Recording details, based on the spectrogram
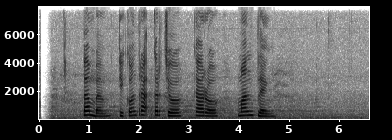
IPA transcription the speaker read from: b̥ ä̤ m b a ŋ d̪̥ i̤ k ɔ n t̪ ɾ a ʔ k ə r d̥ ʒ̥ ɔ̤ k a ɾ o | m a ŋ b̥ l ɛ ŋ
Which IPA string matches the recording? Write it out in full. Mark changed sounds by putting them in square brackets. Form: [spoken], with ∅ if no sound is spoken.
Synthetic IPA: b̥ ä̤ m b a ŋ d̪̥ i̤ k ɔ n t̪ ɾ a ʔ k ə r d̥ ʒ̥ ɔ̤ k a ɾ o | m a [n] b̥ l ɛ ŋ

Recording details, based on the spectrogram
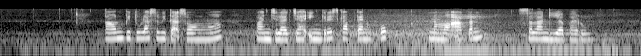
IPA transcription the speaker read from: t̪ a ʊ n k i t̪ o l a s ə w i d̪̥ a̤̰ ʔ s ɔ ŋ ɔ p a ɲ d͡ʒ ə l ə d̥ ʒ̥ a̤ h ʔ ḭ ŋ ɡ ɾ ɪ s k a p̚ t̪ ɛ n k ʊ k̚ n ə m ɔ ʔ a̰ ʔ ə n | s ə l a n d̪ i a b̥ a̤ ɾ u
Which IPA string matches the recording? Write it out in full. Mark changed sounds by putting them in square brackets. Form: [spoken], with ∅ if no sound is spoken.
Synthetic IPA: t̪ a ʊ n [p] i t̪ [u] l a s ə w i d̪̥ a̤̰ ʔ s ɔ ŋ ɔ p a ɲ d͡ʒ ə l [a] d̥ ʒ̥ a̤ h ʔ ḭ ŋ ɡ ɾ ɪ s k a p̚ t̪ ɛ n k ʊ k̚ n ə m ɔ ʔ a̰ [k] ə n | s ə l a n d̪ i a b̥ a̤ ɾ u

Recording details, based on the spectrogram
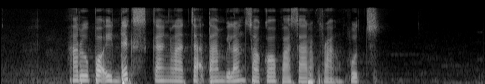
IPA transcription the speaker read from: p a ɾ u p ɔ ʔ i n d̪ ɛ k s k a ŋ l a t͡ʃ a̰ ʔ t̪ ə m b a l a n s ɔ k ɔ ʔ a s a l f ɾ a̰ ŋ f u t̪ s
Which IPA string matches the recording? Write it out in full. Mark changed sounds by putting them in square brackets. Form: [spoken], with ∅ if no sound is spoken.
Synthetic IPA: [ʔ] a ɾ u p ɔ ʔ i n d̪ ɛ k s k a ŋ l a t͡ʃ a̰ ʔ t̪ [a] m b [i] l a n s ɔ k ɔ [p] a s a [r] f ɾ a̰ ŋ f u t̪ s

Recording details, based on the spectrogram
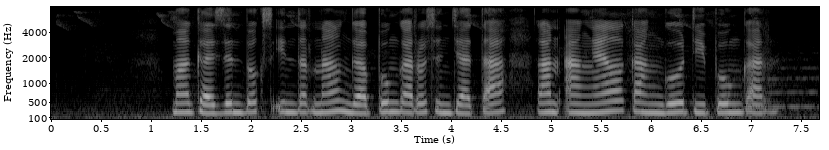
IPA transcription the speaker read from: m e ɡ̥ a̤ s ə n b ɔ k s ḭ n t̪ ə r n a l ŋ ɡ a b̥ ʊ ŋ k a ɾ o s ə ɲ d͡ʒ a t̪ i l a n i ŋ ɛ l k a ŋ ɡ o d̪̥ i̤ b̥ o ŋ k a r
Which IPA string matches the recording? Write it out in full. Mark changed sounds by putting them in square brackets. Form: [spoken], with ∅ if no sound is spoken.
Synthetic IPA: m [a] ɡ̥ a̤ [z] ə n b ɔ k s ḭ n t̪ ə r n a l ŋ ɡ a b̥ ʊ ŋ k a ɾ o s ə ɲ d͡ʒ a t̪ [a] l a n [a] ŋ ɛ l k a ŋ ɡ o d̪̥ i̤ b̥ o ŋ k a r

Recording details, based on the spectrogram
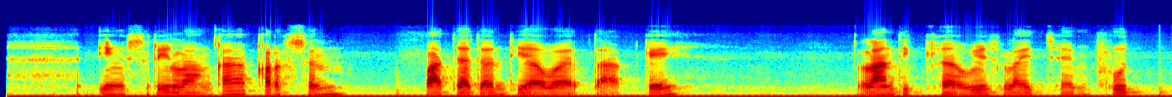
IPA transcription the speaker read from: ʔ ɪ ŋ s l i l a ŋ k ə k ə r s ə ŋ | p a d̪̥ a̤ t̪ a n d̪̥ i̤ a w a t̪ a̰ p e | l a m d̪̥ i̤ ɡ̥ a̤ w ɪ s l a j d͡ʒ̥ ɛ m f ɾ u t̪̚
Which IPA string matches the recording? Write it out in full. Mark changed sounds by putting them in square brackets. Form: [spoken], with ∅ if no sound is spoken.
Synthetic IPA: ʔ ɪ ŋ s [ɾ] i l a ŋ k [a] k ə r s ə [n] | p a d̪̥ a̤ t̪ a n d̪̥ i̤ a w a t̪ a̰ [k] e | l a [n] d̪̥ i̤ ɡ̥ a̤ w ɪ s l a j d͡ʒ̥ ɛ m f ɾ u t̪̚

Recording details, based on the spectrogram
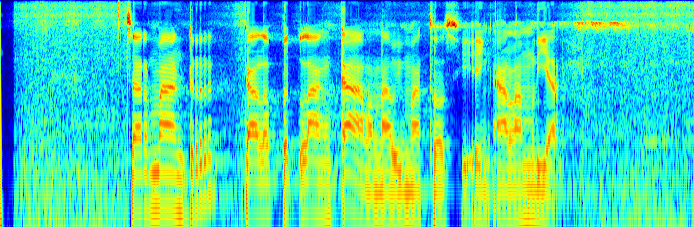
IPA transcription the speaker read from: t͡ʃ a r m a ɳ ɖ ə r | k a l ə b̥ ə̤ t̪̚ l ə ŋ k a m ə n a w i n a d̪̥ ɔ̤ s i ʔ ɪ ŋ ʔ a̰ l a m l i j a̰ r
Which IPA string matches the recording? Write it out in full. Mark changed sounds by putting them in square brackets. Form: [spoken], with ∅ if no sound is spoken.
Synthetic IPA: t͡ʃ a r m a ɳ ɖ ə r | k a l ə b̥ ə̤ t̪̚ l [a] ŋ k a m ə n a w i [m] a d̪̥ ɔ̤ s i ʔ ɪ ŋ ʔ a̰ l a m l i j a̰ r

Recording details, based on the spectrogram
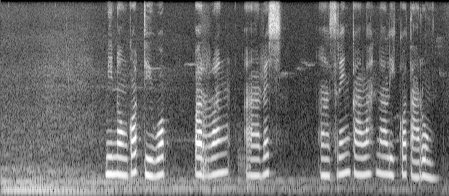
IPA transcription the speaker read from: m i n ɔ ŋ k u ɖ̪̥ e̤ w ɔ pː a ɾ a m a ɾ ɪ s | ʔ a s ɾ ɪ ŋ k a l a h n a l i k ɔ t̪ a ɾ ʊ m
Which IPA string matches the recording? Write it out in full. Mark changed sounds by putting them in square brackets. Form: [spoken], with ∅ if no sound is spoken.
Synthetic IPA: m i n ɔ ŋ k [ɔ] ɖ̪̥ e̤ w ɔ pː [ə] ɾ a [ŋ] a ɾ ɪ s | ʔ a s ɾ ɪ ŋ k a l a h n a l i k ɔ t̪ a ɾ ʊ [ŋ]

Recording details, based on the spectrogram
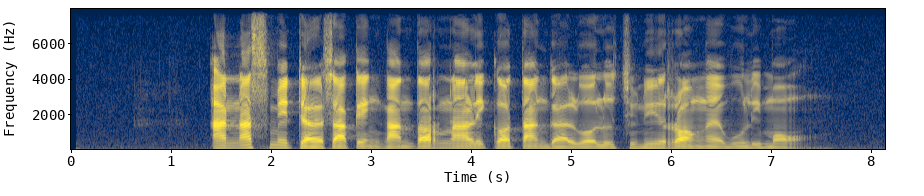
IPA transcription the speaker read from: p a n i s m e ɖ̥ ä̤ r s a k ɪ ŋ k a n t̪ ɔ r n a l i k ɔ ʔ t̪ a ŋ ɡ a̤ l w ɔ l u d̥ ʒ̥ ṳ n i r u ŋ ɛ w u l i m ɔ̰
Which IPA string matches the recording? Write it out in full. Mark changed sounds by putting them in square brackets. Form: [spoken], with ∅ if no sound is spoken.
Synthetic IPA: [ʔ] a n [a] s m e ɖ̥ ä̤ [l] s a k ɪ ŋ k a n t̪ ɔ r n a l i k ɔ [∅] t̪ a ŋ ɡ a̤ l w ɔ l u d̥ ʒ̥ ṳ n i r [ɔ] ŋ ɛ w u l i m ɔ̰

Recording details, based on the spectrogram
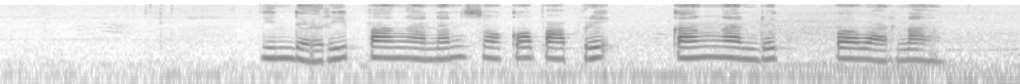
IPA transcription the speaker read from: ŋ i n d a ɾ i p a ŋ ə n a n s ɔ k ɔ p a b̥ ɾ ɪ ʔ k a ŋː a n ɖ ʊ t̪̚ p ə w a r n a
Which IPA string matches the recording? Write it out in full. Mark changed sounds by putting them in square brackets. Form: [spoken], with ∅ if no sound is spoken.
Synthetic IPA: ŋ i n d a ɾ i p a ŋ [a] n a n s ɔ k ɔ p a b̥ ɾ ɪ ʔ k a ŋː a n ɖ ʊ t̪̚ p ə w a r n a

